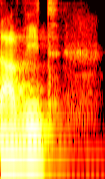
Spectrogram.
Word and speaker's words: David: Also ich bin David Pszybylski, sehr komplizierter Nachname, deswegen nennen mich alle David. David ist so die richtige Aussprache, du sagst es ja auch.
